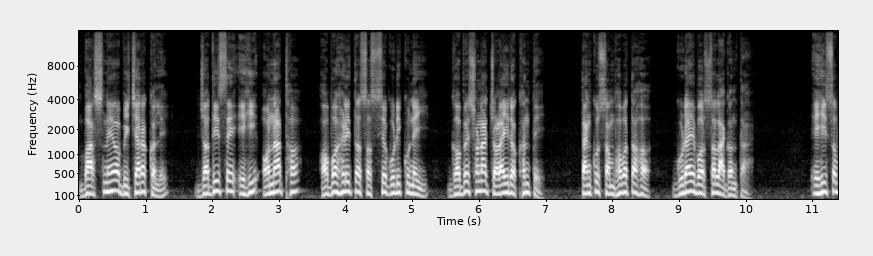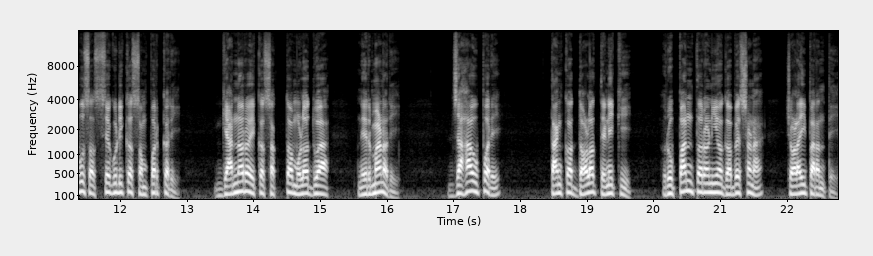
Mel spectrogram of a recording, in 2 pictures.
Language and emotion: Odia, neutral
